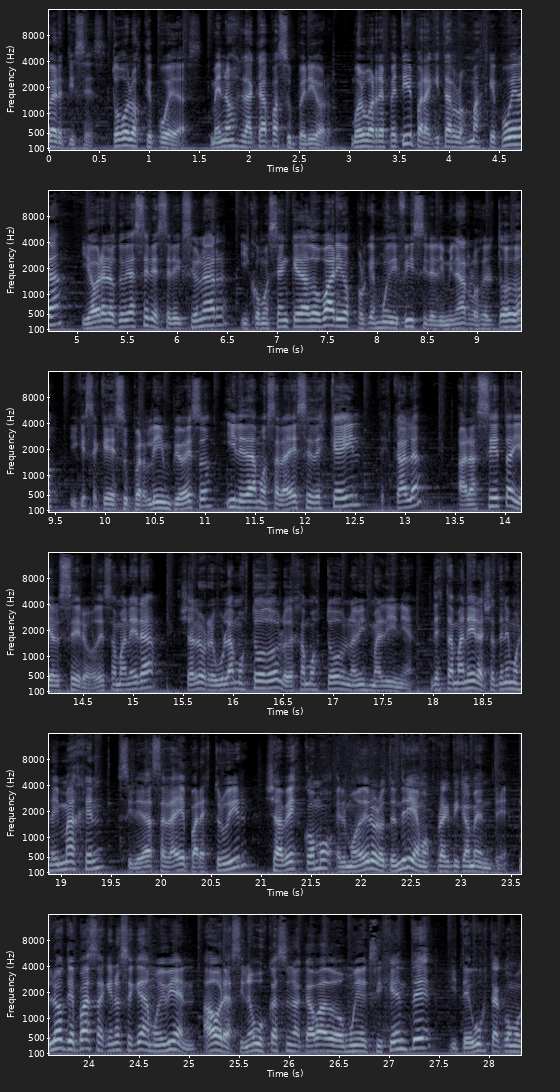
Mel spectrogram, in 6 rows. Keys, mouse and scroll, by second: 0.2 x, 3.4 click, 5.3 x, 6.4 click, 11.7 s, 14.2 z, 14.8 0, 15.7 Return, 20.2 e, 21.6 click, 22.4 Tab.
